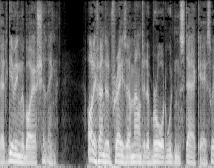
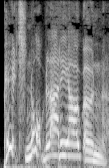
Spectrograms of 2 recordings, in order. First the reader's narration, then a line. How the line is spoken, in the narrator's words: bellowed a fat man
